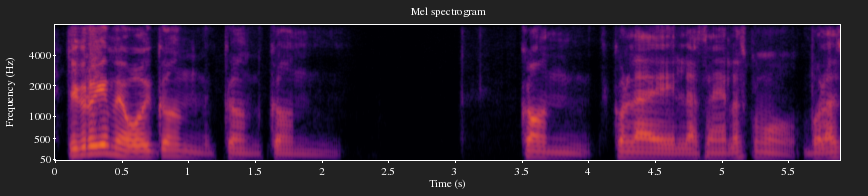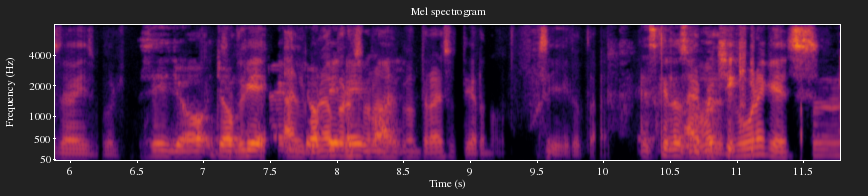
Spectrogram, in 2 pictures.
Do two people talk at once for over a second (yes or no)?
yes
